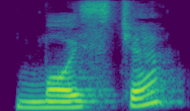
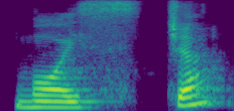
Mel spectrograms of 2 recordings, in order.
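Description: Both takes have the same delivery.

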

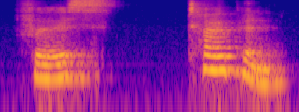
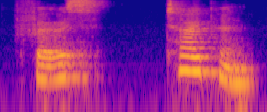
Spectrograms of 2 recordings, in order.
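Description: No difference in how they are said.

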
